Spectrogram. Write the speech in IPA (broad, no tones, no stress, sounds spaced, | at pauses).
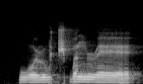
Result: w o ɭ u t͡ʃ ɓ ɐ ŋ ɹ ɛ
